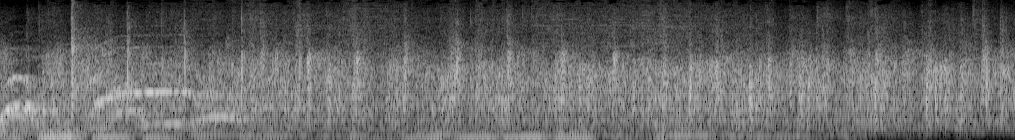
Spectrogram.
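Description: Church congregation offering sustained applause to the Lord, dense steady clapping from many hands filling the room, with a few faint voices mixed in.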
